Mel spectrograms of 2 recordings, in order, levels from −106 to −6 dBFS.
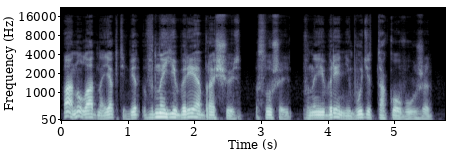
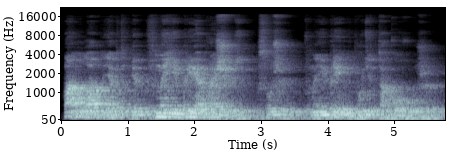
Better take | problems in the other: first | off-mic speech; far // room echo; strong; dies away in 1.4 s

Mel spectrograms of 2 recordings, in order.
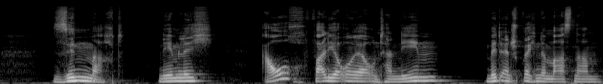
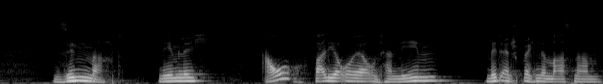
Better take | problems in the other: first | muffled; very; fading above 2 kHz

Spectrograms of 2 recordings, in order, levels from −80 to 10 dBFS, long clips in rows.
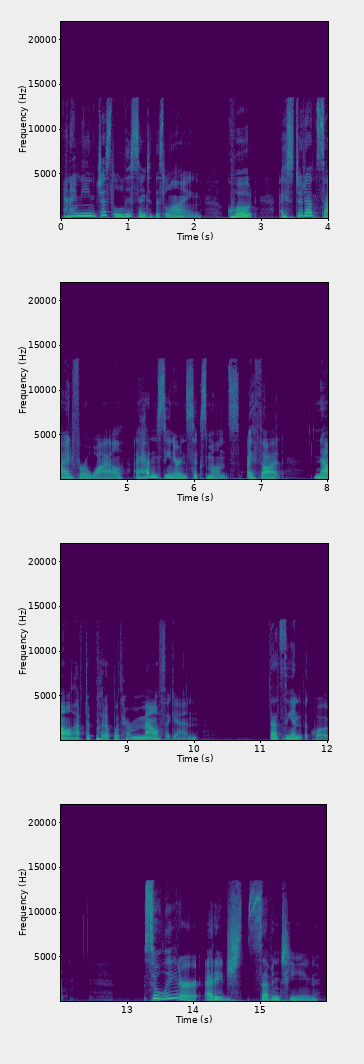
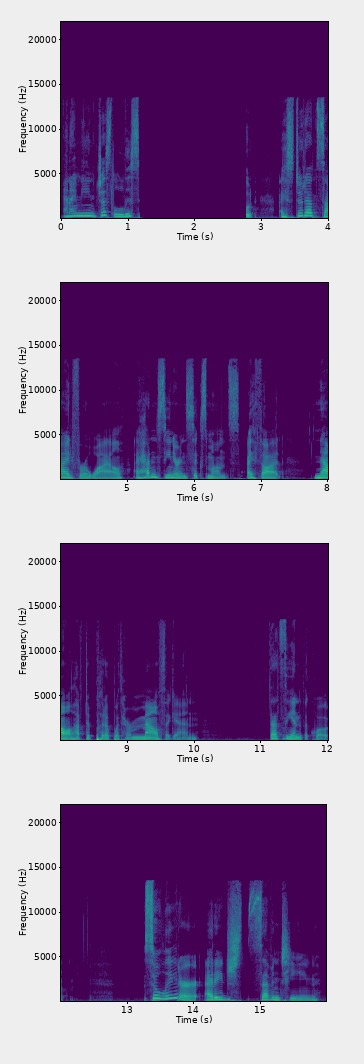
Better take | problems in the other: first | audio cutting out; at 1 s for 1.5 s

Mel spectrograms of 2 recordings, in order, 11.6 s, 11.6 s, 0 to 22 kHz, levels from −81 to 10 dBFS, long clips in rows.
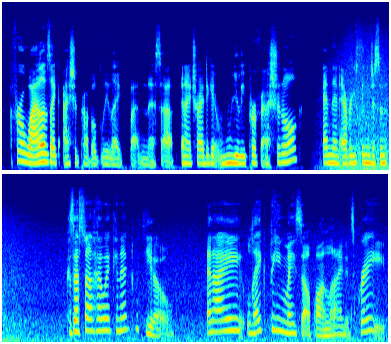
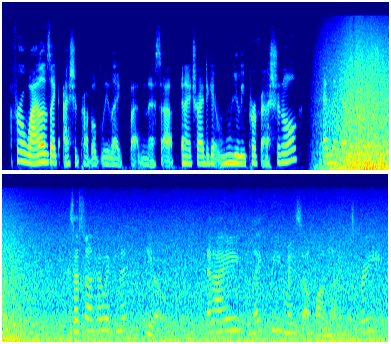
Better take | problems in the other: first | wind noise on the microphone; heavy; from 5 s on; 2 dB above the speech; occasional gusts in the first

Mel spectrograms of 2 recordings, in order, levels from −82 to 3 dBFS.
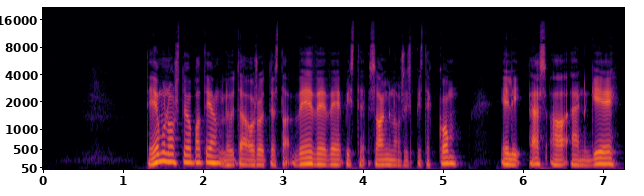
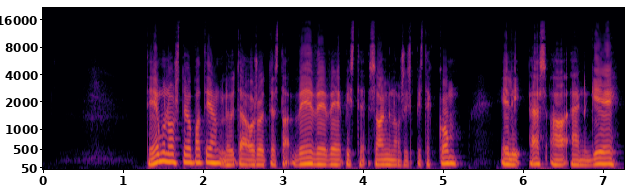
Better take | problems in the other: first | distortion; slight; 10 dB below the speech

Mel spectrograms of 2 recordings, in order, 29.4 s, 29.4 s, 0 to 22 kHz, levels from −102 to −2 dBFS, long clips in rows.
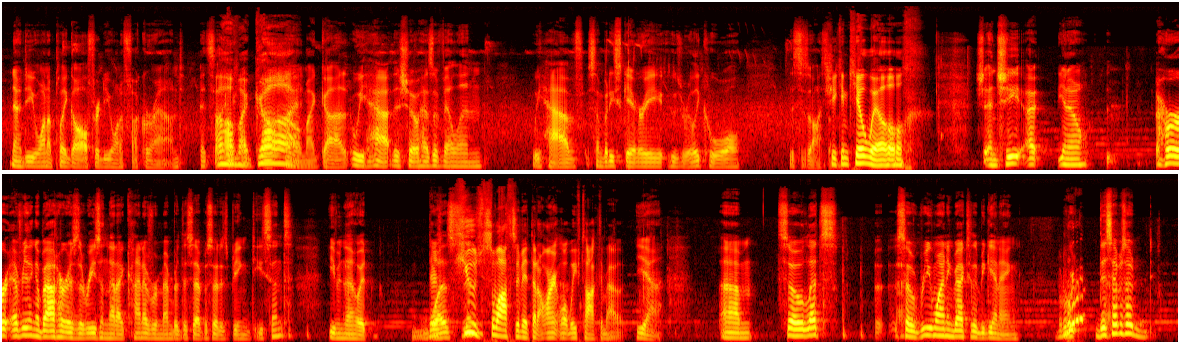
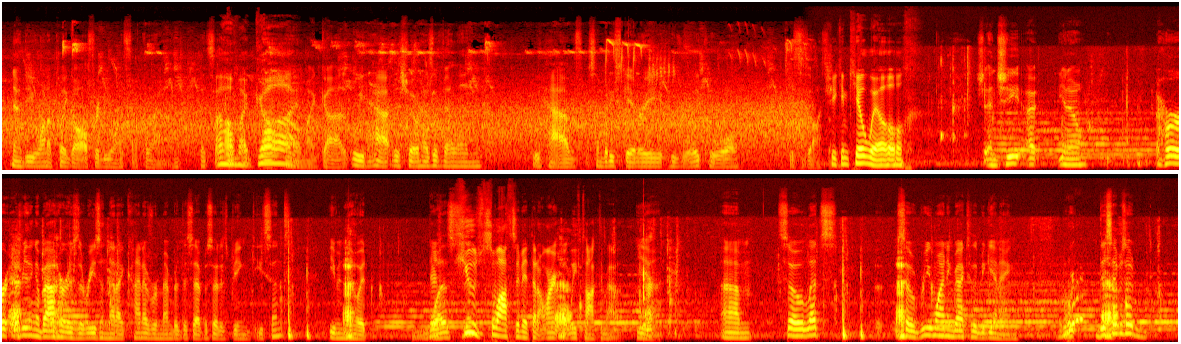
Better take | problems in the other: first | animal sounds; loud; throughout; 5 dB below the speech; faint in the first

